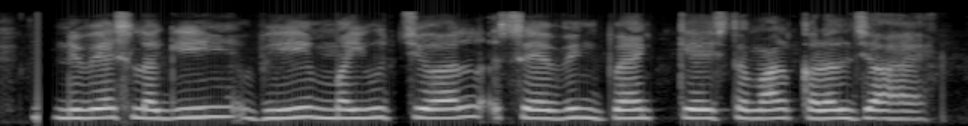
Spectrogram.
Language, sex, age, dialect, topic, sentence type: Magahi, female, 18-24, Southern, banking, statement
